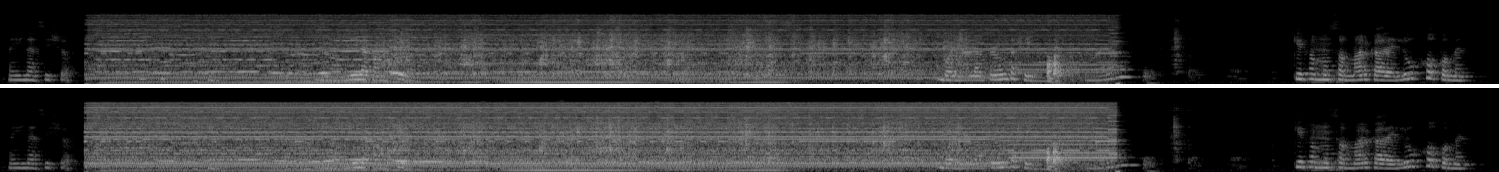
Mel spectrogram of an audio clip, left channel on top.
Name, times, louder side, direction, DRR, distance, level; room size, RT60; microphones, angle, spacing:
voice 1, 0.1-0.9 1.4-1.5 2.7-2.8 3.1-4.2 7.8-8.1 9.3-10.6 10.8-11.3 12.9-14.6, left 2 dB, 60° left, 0.5 m, -36 dB
sound 1, 0.8-11.2, right 8 dB, 90° right, 0.3 m, -30 dB
sound 2, 0.9-8.1, equal, ahead, 0.8 m, -36 dB
voice 2, 1.9-2.3 2.8-4.2 4.7-7.6 13.0-13.5, right 2 dB, 25° right, 0.4 m, -46 dB
sound 3, 3.7-11.1 11.4-11.9, right 1 dB, 50° right, 0.7 m, -35 dB
2.1 x 2.1 x 3.5 m
head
